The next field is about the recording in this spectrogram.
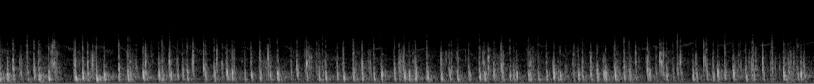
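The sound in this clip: Horse hooves near a remote shack, many sharp, rhythmic clip-clop beats at a steady walking pace, moderately loud and continuing throughout with no voices.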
